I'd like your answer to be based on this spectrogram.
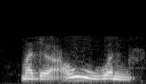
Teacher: Ya, sehingga di situ tadi menjadi mad'uun. Ya, adapun dalam membaca sedikit ada penekanan, ya, ketika wawu tasydid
